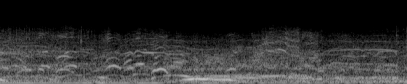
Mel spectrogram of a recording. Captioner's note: men yelling and camels groaning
